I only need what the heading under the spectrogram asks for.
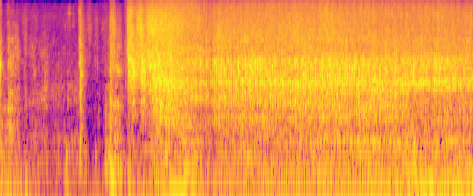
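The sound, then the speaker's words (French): An old gendarmerie van's engine cranks and catches, then settles into a loud, steady idle that drones on alone to the end. “On va à la maison d'un coup de camionnette de gendarmerie, là, vite fait.”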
